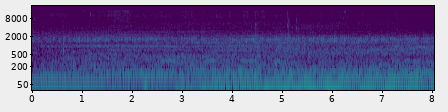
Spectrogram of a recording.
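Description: An elephant walks through tall grass, its feet swishing softly.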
